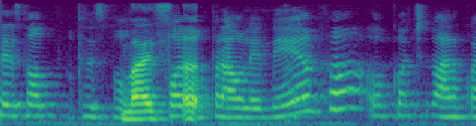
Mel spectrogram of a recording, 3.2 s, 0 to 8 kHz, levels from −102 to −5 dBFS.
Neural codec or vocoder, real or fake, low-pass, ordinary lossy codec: vocoder, 22.05 kHz, 80 mel bands, Vocos; fake; 7.2 kHz; none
